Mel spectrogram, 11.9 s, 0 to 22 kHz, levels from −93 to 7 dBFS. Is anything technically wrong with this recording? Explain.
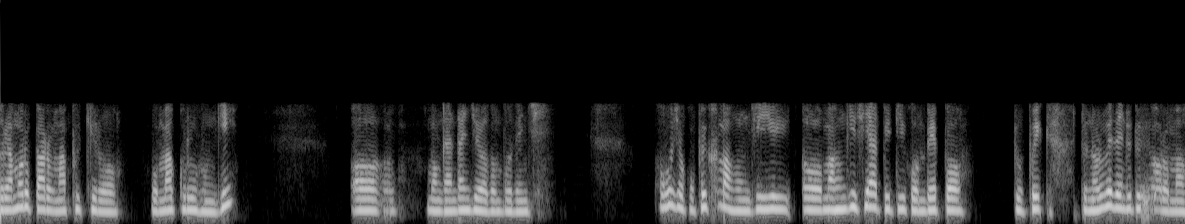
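Yes. The speech runs through the G.729 codec for its whole length, which fits its 8 kbit/s rate. The spectrogram shows nothing above 4 kHz, and the voice sounds slightly rough and synthetic because it is rebuilt from a vocal tract filter, a pitch predictor and a few pulses per frame.

There are also three bursts of VoIP packet loss concealed by the speech codec, at 3.74 to 3.93 s (just before "monganda ndji yozombuze"), 7.12 to 7.24 s, and 11.41 to 11.62 s. Where packets went missing, the decoder extended its last pitch and filter with falling gain, so the sound turns into a fading buzzy tone or coloured noise. In the spectrogram, harmonics stretch into flat, smeared bands, and in the waveform the envelope decays smoothly.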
